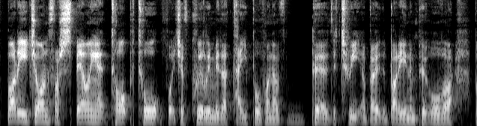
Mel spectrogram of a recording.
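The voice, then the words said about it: Strong accent, fast hard-to-follow speech. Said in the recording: “I'm just struggling to understand your accent. Could you slow down a little bit?”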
